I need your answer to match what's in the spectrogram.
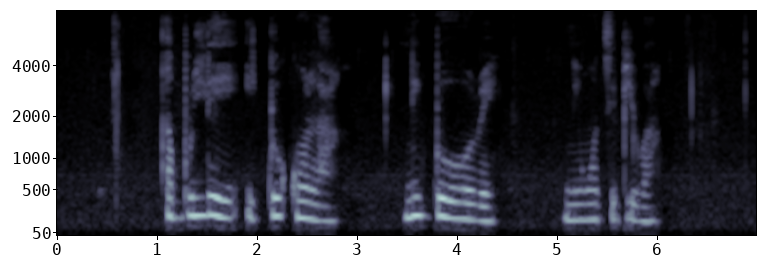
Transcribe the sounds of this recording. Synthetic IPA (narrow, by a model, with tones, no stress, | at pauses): a˧bu˧le˦i˨k͡po˨˦kũ˦˧la˨ | nĩ˦ɡ͡bo˦ɔ˧ɾɛ˨ | nĩ˦w̃ɔ̃˦ti˦bi˦wa˧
